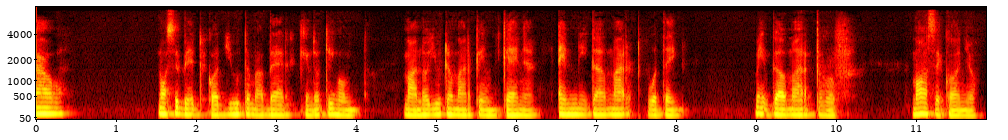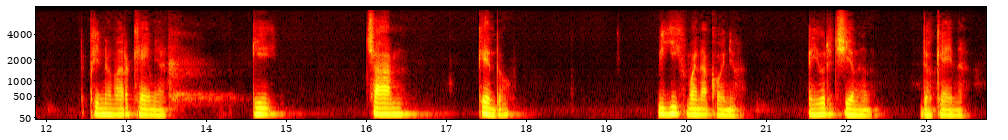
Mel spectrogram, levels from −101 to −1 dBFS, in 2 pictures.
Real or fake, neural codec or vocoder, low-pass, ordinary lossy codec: fake; codec, 16 kHz, 1.1 kbps, Voila-Tokenizer; none; none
